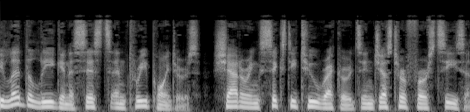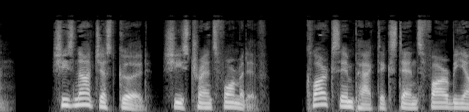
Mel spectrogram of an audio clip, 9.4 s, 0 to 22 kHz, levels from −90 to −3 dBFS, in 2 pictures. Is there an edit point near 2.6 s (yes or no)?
yes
